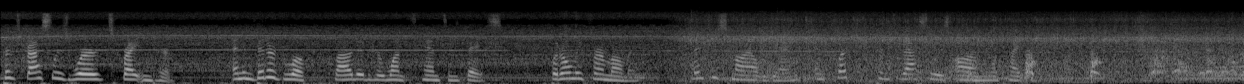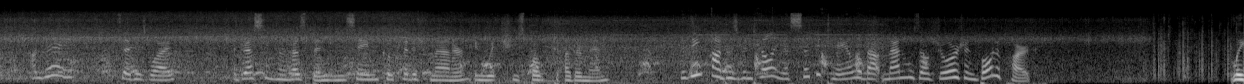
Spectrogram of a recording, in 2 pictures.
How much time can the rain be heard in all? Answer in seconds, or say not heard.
18 s.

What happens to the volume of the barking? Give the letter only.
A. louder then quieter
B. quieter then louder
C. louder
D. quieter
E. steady
E.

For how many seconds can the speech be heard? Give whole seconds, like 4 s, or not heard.
21 s.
